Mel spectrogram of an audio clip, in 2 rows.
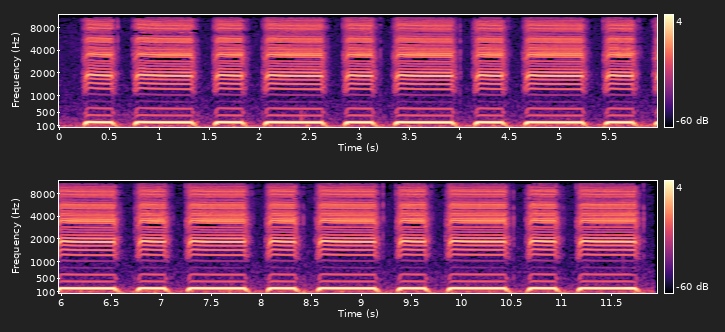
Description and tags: Cell phone vibration - alternating pulses
Cell phone vibrations, recorded with a Zoom H1.
Cell, mobile, phone, ring, ringing, telephone, vibrate, vibrating, vibration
